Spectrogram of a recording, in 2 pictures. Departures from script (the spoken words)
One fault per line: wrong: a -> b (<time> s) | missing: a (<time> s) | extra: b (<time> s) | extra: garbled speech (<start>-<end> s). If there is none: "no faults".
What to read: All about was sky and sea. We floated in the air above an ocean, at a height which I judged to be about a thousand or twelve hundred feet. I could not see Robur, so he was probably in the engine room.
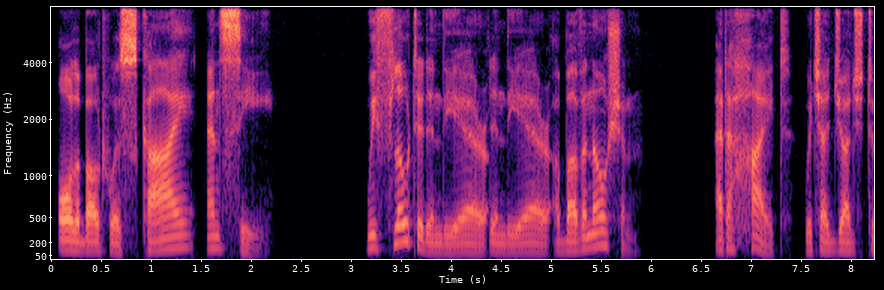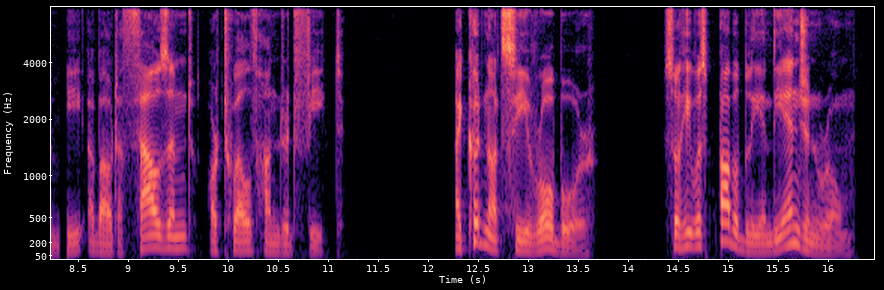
extra: in the air (4.4 s)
